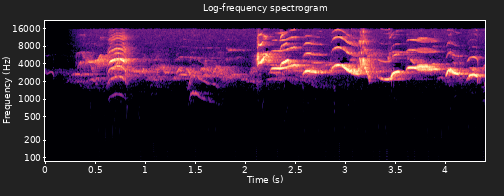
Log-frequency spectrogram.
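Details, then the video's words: Oriental magpie-robin (kacer) in fighting-style song, used to provoke a rival: a dense run of varied whistles, sharp chirps and fast trills mostly high-pitched, growing louder and busier in the second half, with a faint low hum beneath. "PALING TOP LANSUNG TARUNG ! PANCINGAN KACER JUARA"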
